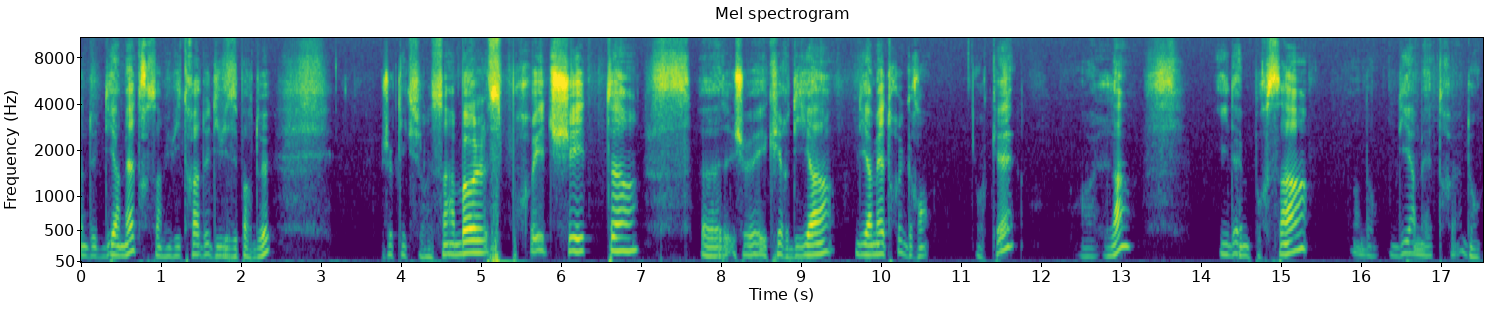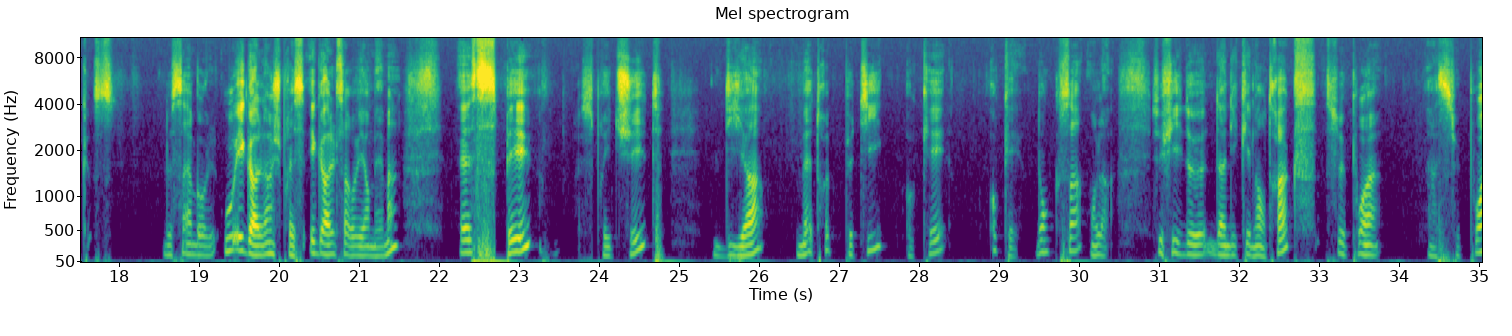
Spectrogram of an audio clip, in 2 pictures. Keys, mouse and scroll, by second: 0.1 click, 3.6 click, 5.1 s, 5.6 p, 6.3 click, 8.6-9.0 typing, 10.6 click, 11.4 click, 12.4 click, 14.3 click, 16.3 click, 20.5 typing, 22.1 typing, 23.2 typing, 24.1 click, 25.3-25.8 typing, 26.9 click, 27.8 click, 28.8 click, 32.8 click, 34.5 click.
